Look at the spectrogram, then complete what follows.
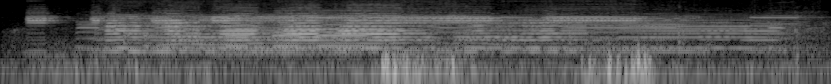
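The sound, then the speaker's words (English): A chorus of car horns honks together in a sustained, overlapping blare, with a few louder bursts standing out partway through, as many vehicles toot at once in applause for the worship team and sound techs. “I want to just a round of applause or a honk or for the worship team and for the sound techs that just roll the punches.”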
